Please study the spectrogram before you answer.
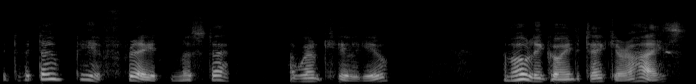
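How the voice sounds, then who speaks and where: A man's voice: on the high side, big pitch swings, slow, darkish tone, pitched above the performer's own voice, heavily acted. A man voicing a polite but menacing male robber with a sweet, almost pained voice in a story reading. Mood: polite menace.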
